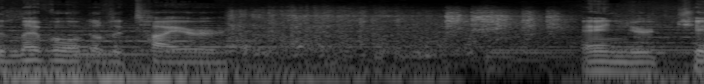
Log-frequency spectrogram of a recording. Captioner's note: Trineo rasga el hielo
